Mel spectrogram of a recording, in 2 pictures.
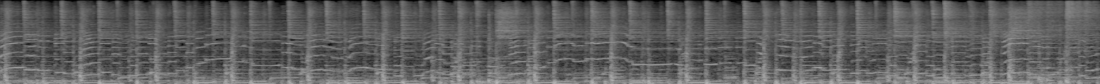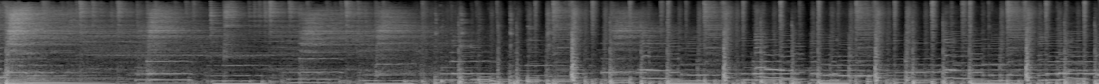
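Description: A live jazz-fusion band rehearsing: drum kit, electric bass, keyboards, electric guitar and saxophone. A bending saxophone lead runs over the groove for the first half. A little past the middle the band suddenly drops to a sparse passage of bass notes and cymbals, then builds back up to the full groove.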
